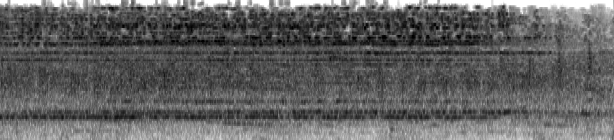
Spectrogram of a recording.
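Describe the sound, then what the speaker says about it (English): A tchoukball crowd at a European championship final applauding with jangling bells, a loud dense wash of clapping and ringing that holds steady and then eases slightly. "Again, earns that round of applause and the bells jangle."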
